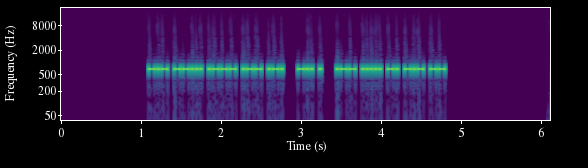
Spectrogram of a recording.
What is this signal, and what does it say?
Morse code, heard as a keyed tone, about 44 wpm, 700 Hz. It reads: K7JWR DE W5NKM
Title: USA Callsign DE Callsign 45wpm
